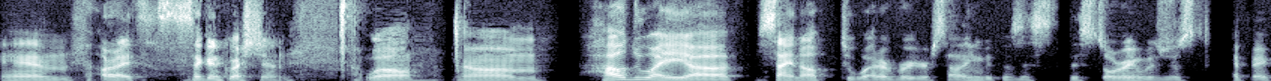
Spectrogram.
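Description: The man's voice sits at a medium pitch with a bright, sharp tone. His loudness swings widely. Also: ordinary pitch variation, moderate pace, quiet background. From Lebanon. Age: 20s. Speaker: music producer and YouTuber; interview host. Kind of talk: casual chat. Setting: video call. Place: studio. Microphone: studio mic.

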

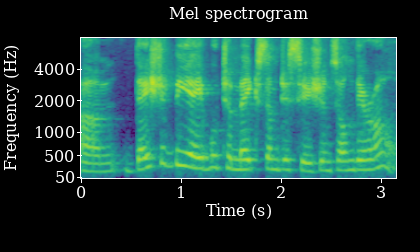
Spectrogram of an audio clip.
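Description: Over a quiet background, a woman speaks with lively intonation and a somewhat breathy voice. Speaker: candidate. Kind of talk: interview answer. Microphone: video call.

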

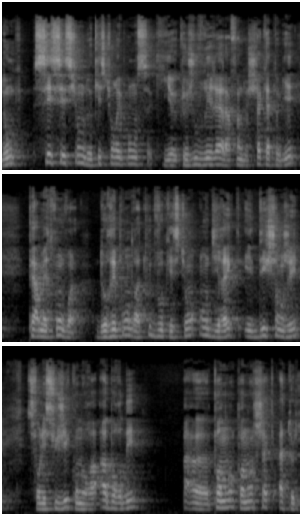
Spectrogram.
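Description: A man with a dark, mellow tone and a fairly high pitch speaks at a moderate pace with fairly even intonation over a quiet background. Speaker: photography teacher. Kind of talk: tutorial. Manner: hesitant, with frequent fillers and repeated words. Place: home room.

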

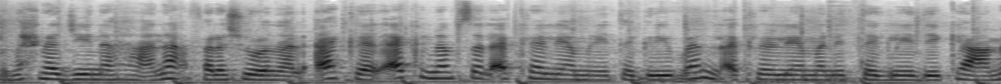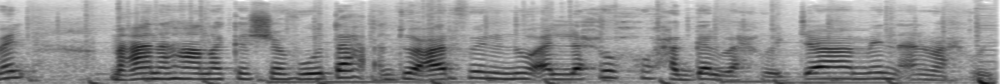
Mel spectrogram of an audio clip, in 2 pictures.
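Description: Over clear background music, a woman with a Yemeni accent talks at a moderate pace with ordinary pitch variation and hardly any pauses. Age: young. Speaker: travel show host. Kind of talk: travel show presenting to camera.

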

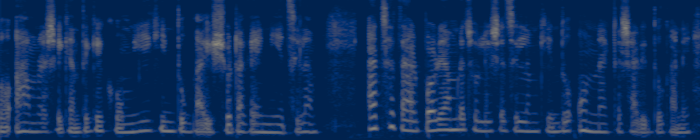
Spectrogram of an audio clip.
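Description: A dark, mellow tone, somewhat breathy. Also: woman, medium pitch for a woman, ordinary pitch variation. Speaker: vlogger. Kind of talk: vlog narration. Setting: market.

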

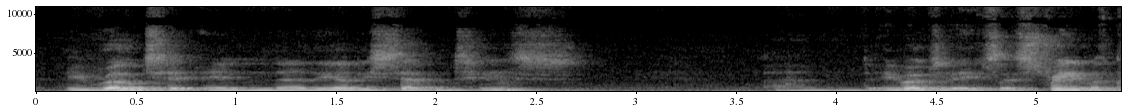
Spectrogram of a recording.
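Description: A man speaks at a moderate pace, with audible room echo. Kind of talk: onstage song introduction. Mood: relaxed, humorous. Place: stage.

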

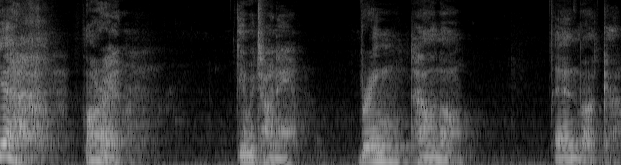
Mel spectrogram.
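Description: This man talks at a fairly slow pace. His pitch swings very widely. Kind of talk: acted phone call dialogue. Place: home room.

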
